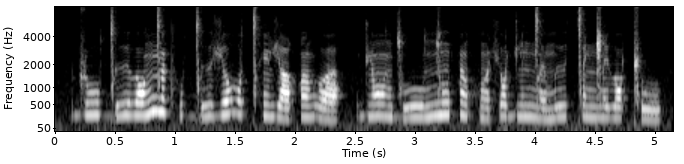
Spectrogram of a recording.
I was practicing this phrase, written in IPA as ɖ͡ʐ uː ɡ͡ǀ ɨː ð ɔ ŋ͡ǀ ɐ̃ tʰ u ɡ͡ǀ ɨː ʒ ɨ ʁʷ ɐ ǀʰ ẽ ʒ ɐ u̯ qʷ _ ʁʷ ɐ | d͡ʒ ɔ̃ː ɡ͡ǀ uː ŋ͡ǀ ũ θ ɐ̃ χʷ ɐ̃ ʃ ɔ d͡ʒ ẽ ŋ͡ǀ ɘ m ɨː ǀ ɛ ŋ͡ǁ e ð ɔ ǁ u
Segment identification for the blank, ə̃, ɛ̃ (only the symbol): ɛ̃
